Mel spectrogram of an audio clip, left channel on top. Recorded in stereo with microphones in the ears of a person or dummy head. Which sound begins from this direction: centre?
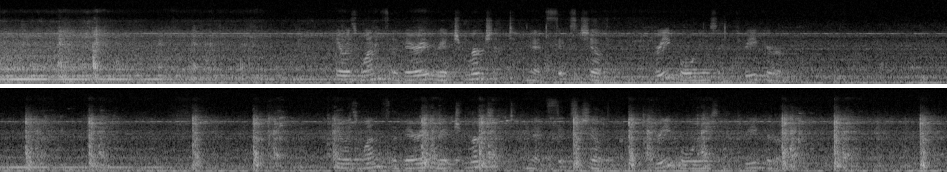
A woman speaking, at 3.4 s.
